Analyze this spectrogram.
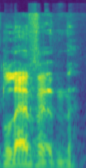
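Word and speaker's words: Eleven: my name is silent e at the top oh that's why she said her name like that like leevan I get a bit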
